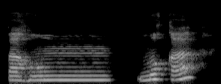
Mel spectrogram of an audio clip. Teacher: You've got a mim sakin here followed by another mim. So this is idgham saghir. I would pronounce it with gunna.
